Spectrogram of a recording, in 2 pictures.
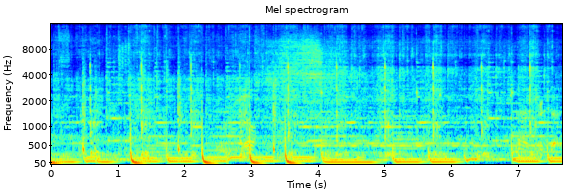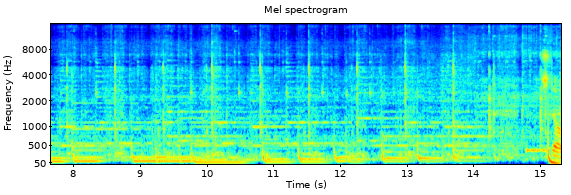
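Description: A machine tool takes a heavy cut in metal. It makes a busy, crackling, sizzling chatter with irregular low knocks, holding steady and close without slowing.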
